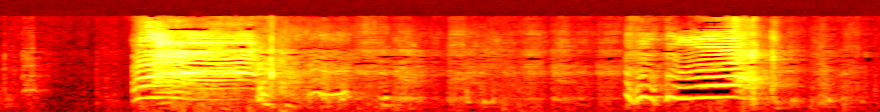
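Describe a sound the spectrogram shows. A baby squeals and laughs loudly close by.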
